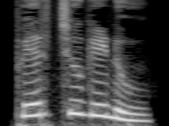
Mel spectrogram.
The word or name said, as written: ಪರ್ಚುಗುಡು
